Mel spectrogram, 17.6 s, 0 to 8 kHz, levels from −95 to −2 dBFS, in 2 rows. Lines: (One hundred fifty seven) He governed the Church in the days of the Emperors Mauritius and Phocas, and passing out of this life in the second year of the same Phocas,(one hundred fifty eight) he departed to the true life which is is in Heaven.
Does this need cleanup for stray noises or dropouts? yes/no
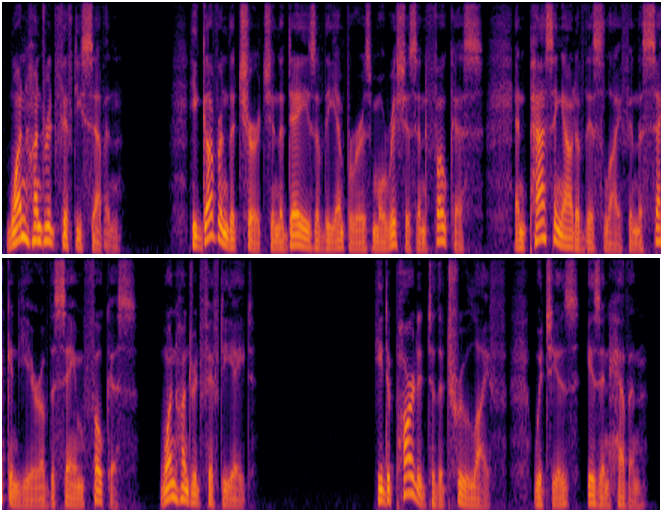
no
